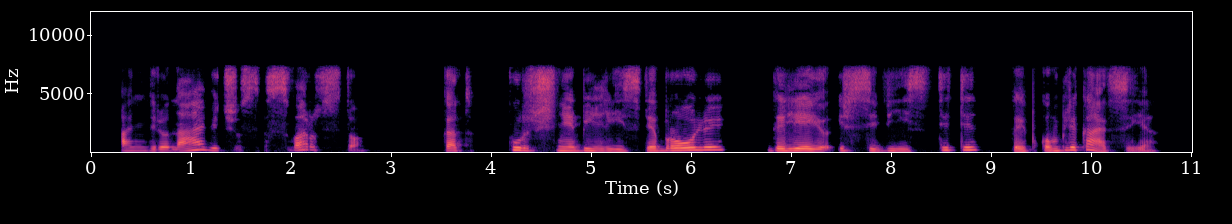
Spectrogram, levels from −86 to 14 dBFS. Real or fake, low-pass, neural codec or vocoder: fake; 7.2 kHz; codec, 16 kHz, 4 kbps, FunCodec, trained on LibriTTS, 50 frames a second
